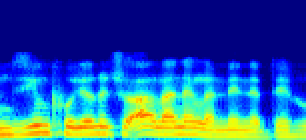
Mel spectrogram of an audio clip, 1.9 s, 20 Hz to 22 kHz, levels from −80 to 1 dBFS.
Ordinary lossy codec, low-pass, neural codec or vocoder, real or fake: none; 5.4 kHz; codec, 24 kHz, 0.9 kbps, WavTokenizer, large speech release; fake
